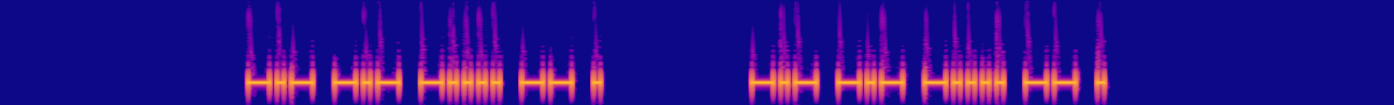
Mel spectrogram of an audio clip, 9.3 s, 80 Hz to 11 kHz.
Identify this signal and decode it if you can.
Morse code, heard as a keyed tone, about 25 wpm, 700 Hz. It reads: KK6ME KK6ME
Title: USA Call Signs - 5 Characters - Repeated 2x - 25wpm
